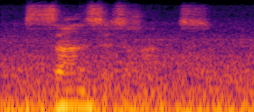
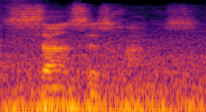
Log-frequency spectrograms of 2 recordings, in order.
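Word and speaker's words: Zaanse Schans: El pueblo se llama Sansesans. Familia, apuntad, o grabad, mejor dicho, porque esto cae al final, en el examen de vuelta a Ámsterdam, cae la pronunciación del primero de los pueblos. Sansesans.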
